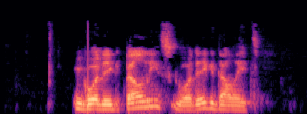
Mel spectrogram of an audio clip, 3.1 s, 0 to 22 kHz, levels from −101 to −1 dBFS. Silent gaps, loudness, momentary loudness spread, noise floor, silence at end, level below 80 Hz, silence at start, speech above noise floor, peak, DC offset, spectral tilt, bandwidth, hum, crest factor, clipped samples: none; -21 LUFS; 10 LU; -55 dBFS; 0.5 s; -56 dBFS; 0.75 s; 35 dB; -4 dBFS; under 0.1%; -6 dB/octave; 10.5 kHz; none; 18 dB; under 0.1%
